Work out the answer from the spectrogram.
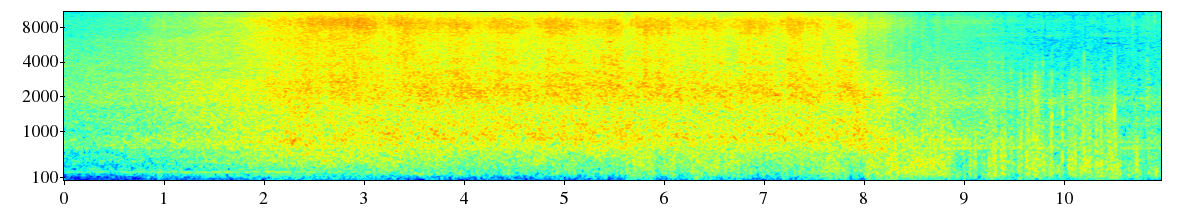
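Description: A Great Western Railway intercity train passing through the station at speed: its rushing wheel and air noise swells over the first two seconds, holds loud and steady for about six seconds, then turns uneven and gusty as the last coaches go by.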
